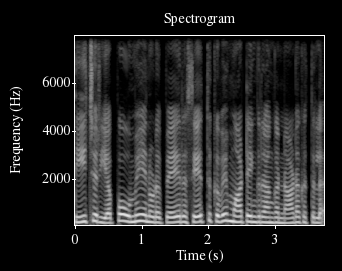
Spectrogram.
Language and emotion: Tamil, sad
